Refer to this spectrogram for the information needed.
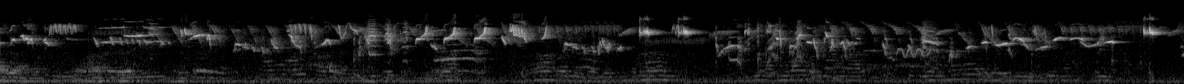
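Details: Oriental magpie-robin (kacer) in continuous dense song: an energetic jumble of high whistles, trills, sharp clicks and slurred notes, packed tightly with hardly any gaps.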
